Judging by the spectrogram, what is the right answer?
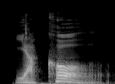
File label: "yakol", Hebrew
